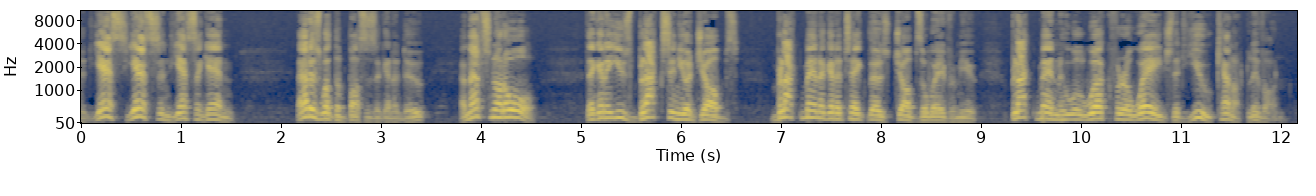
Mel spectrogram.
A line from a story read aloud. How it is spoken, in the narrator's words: he shouted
